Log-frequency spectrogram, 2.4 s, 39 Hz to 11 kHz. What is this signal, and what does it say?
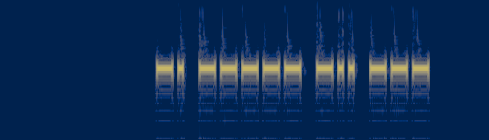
Morse code, heard as a keyed tone, about 44 wpm, 700 Hz. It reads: N0DO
